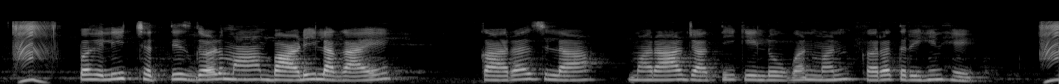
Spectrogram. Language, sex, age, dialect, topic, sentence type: Chhattisgarhi, female, 25-30, Eastern, agriculture, statement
